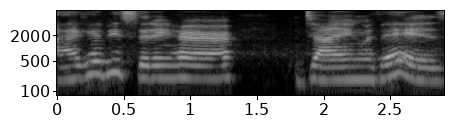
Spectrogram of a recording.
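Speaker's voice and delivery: mock deadpan, flat, put-on delivery. Speaker retelling what a woman said about herself, imitating a deadpan delivery. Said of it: "with this great deadpan".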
